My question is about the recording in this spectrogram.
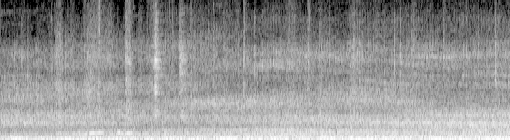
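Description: An engine or motor running steadily with a low, even hum over outdoor background noise, with a few faint clicks about a second and a half in.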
